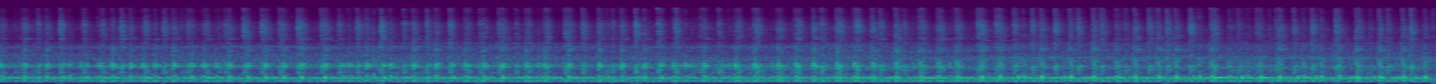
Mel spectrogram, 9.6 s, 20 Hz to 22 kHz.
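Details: 1988 Yamaha Banshee two-stroke, Toomey pipes, Answer silencers, upgraded Mikuni carbs and reeds, after sealing exhaust leaks at silencer-to-pipe joints with high-temp silicone: crisp, even steady idle, no puffing or ticking at joints.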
